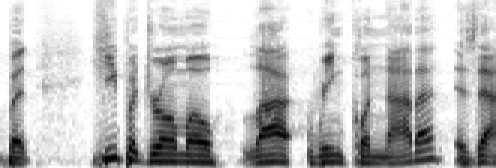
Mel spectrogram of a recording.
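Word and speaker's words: Hipódromo La Rinconada: and correct me if I I say the name wrong but hippodromo La rinonada is that how you pronounce it that's correct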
